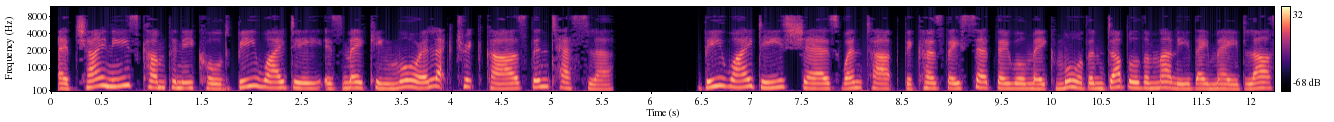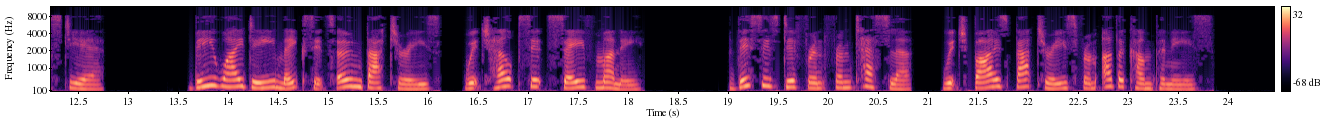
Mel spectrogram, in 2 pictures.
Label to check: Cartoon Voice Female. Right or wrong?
Wrong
